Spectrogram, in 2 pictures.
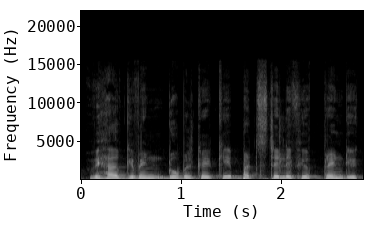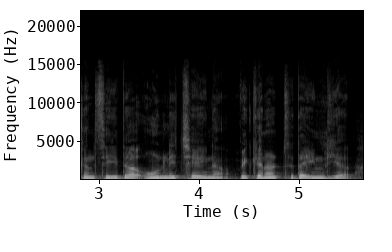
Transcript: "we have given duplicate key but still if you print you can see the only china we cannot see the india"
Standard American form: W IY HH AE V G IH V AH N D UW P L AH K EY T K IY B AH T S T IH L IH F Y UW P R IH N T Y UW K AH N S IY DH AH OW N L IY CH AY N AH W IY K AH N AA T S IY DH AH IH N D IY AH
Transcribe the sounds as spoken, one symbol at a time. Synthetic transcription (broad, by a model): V IY HH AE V G IH V AH N D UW B L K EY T K IY B AH T S T IH L IH F Y UW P R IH N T Y UW K AH N S IY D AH OW N L IY CH AY N AH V IY K AH N AA T S IY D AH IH N D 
